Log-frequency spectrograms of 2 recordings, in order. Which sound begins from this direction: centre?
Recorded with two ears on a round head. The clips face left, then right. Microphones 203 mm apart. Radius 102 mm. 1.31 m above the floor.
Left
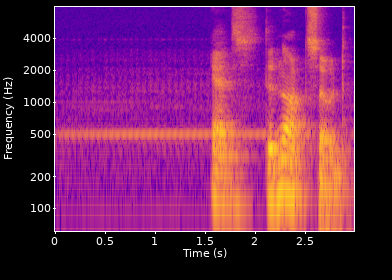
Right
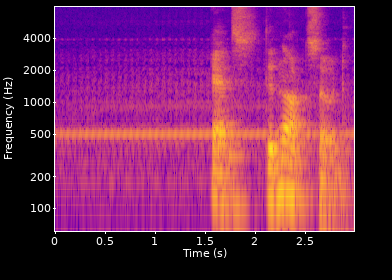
A man speaking, at 1.6 s.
